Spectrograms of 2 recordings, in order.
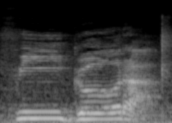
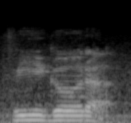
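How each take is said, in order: First: "Vigora" starting on a crisp f; Vigora jelas. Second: "Vigora" with a weak, muffled first sound; F tidak terasa. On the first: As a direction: articulate "Vigora" fully and slowly. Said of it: "pelafalannya itu harus jelas". ("Vigora" dengan F jelas) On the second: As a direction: swallow the f at the start of "Vigora". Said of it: "F-nya itu nggak kerasa". ("Vigora" bergema, F tidak terasa) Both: Shown as a demonstration.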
